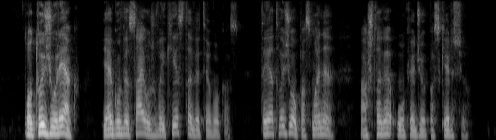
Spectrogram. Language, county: Lithuanian, Alytus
